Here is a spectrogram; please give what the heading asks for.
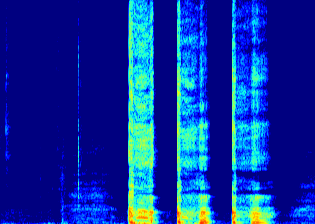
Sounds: Cough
